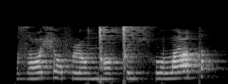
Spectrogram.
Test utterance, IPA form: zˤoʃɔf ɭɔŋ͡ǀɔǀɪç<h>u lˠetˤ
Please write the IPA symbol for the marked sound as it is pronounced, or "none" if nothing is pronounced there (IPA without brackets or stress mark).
h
